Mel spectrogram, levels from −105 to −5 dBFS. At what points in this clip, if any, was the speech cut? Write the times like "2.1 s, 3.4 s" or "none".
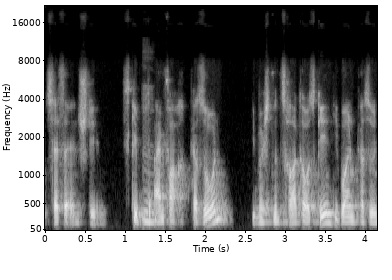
0.9 s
